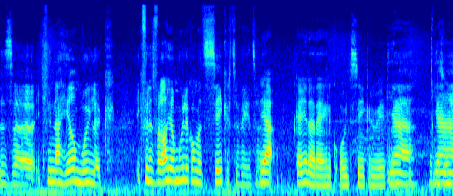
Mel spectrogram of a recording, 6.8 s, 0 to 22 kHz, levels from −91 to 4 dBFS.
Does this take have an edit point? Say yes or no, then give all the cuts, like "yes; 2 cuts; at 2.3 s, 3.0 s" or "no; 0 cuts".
no; 0 cuts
